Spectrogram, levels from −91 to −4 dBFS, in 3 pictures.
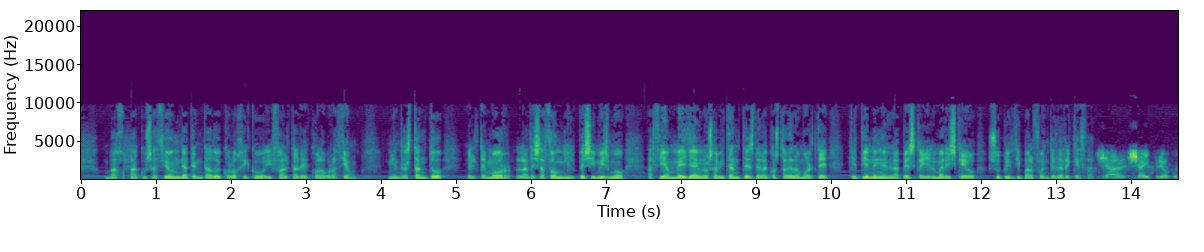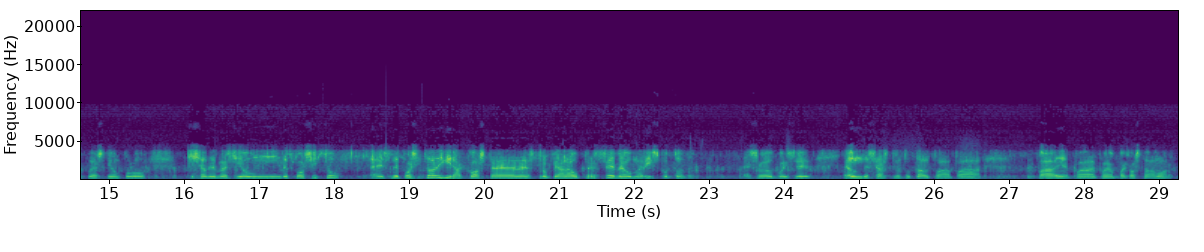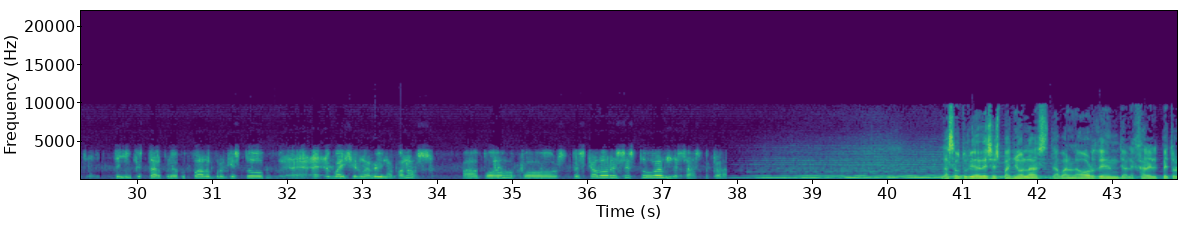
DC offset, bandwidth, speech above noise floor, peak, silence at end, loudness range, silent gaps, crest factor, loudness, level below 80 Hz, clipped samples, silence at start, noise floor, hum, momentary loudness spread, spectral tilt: under 0.1%; 10.5 kHz; 24 dB; -4 dBFS; 0 s; 9 LU; none; 22 dB; -25 LUFS; -80 dBFS; under 0.1%; 0 s; -50 dBFS; none; 14 LU; -4 dB/octave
